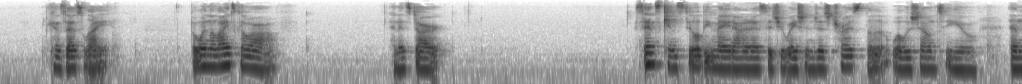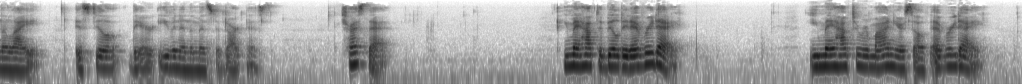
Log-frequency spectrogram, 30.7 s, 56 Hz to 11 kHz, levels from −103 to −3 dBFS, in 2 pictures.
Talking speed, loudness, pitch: 115 wpm, -25 LUFS, 145 Hz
